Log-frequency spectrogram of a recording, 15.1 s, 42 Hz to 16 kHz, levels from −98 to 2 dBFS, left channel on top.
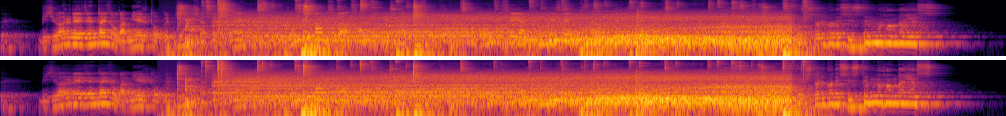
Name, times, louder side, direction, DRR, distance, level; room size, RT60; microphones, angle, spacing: voice 1, 0.6-10.0, left 2 dB, 50° left, 7 dB, 0.6 m, -32 dB
sound 1, 2.4-12.1, right 1 dB, 85° right, 2.1 m, -29 dB
sound 2, 3.2-11.9, right 2 dB, 25° right, 0.3 m, -23 dB
voice 2, 10.7-14.0, equal, 65° right, 3 dB, 1.1 m, -28 dB
6.1 x 5.8 x 4.5 m, 1.3 s
head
